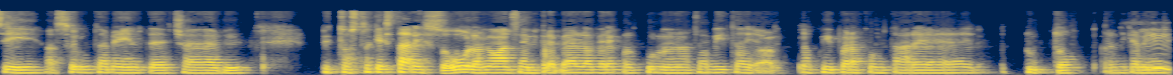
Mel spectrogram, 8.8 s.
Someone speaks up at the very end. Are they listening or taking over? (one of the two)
taking over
